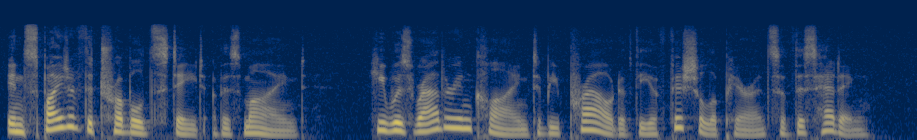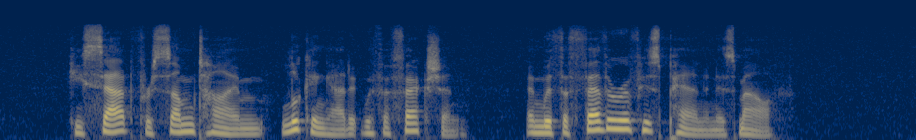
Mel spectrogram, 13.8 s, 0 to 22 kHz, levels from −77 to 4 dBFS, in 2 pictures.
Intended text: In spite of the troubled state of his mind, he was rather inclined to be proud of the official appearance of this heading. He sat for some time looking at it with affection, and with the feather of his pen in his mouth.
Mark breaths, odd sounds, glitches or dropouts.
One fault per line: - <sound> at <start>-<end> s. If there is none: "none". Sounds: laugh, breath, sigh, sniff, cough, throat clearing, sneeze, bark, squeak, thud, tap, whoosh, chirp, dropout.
none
